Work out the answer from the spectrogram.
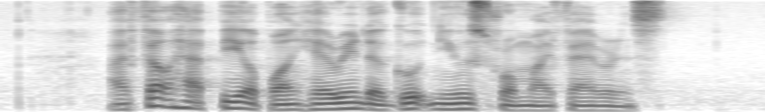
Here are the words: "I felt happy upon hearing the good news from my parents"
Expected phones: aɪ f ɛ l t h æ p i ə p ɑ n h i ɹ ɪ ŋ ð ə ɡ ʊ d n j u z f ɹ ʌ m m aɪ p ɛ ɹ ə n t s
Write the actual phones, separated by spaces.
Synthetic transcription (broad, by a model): aɪ f ɛ l t h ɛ p i ə p ɑ n h i ɹ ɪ ŋ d ə ɡ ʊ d n j u s f ɹ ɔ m m aɪ f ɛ ɹ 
